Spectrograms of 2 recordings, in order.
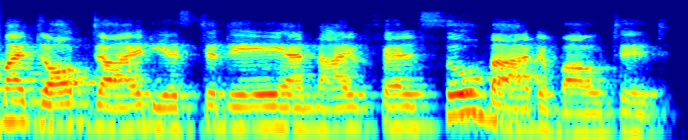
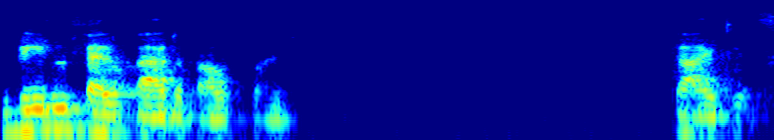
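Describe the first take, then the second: First: It sounds cheerful, with a smile. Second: It sounds sad, in a lowered voice.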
